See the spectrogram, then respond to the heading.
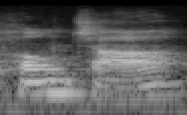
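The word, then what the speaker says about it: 红茶: go to black tea black tea in chinese is called han cha both are two second tones a lot of second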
